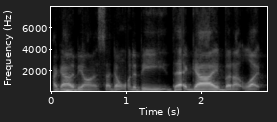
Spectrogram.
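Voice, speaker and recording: Poor audio captures a man's low, fairly even voice moving a little fast as he hosts a casual sports podcast monologue. Opinionated and frank, he says he calls it as he sees it, stumbling through restarts and "you know" fillers while fighting the hiccups.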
